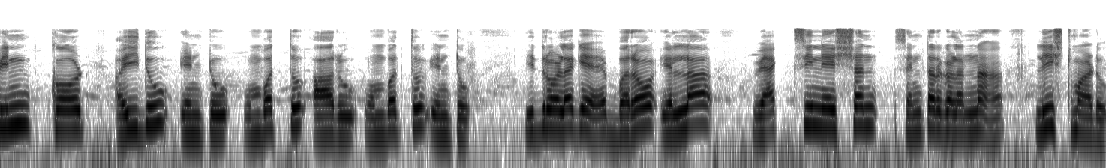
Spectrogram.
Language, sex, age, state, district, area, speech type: Kannada, male, 18-30, Karnataka, Chamarajanagar, rural, read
